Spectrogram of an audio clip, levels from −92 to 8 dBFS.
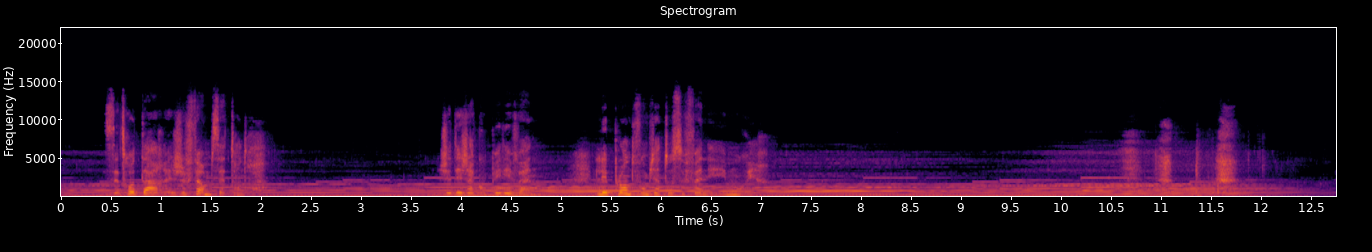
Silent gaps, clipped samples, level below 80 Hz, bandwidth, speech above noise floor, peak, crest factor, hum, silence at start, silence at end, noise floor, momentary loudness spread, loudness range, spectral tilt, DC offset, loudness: none; under 0.1%; -54 dBFS; 13.5 kHz; 24 dB; -10 dBFS; 22 dB; none; 0 s; 0.15 s; -52 dBFS; 14 LU; 7 LU; -4 dB/octave; under 0.1%; -31 LUFS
